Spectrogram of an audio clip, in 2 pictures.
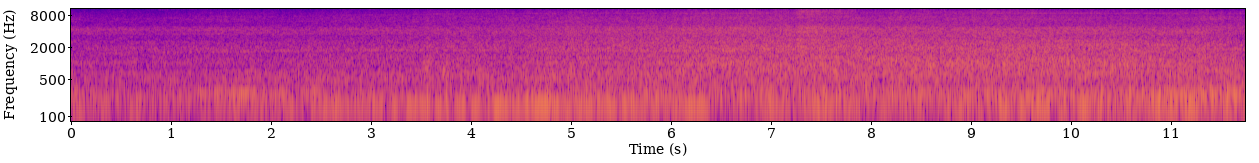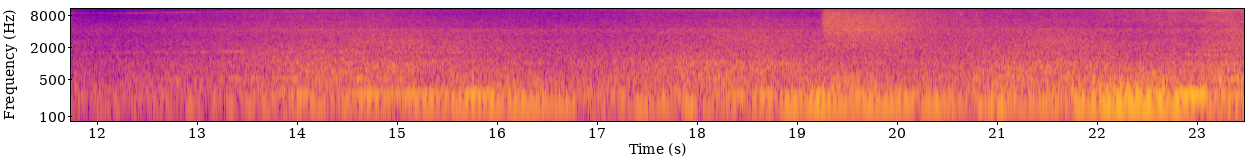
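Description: Class 168 diesel multiple unit running into the platform, its underfloor diesel engines giving a steady low drone that grows louder as the train draws alongside. About three-quarters of the way through, a sudden burst of air hiss lasts about a second.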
